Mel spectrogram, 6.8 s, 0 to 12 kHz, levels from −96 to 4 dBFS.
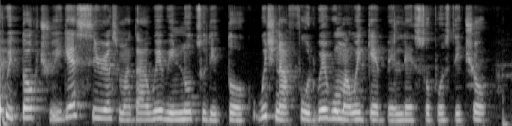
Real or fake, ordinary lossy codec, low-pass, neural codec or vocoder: real; none; 9.9 kHz; none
